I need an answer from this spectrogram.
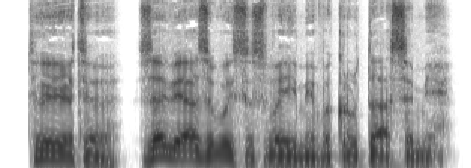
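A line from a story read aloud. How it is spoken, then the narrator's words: Laughing right in face. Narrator (Russian): рассмеялся Владимир Петрович чуть ли не в лицо мне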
